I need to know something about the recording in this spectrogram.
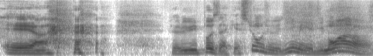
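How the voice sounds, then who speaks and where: A man in his thirties lectures to a small audience from his seat in an indoor room by a window, picked up by a camera a short way off. His voice is soft and warm. He keeps the tone loose and chatty, slipping in playful asides to the listeners. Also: mid-range voice, lively intonation, measured pace, a little hiss or hum. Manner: conversational, with joking asides to the audience. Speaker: guest speaker.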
